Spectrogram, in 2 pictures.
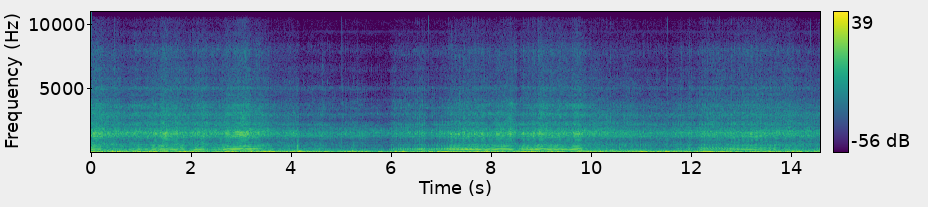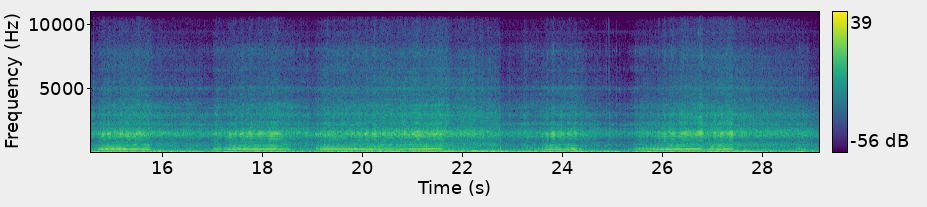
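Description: A dirt bike engine revs and roars up and down close by.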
